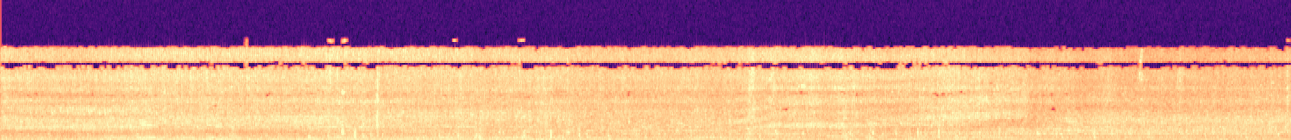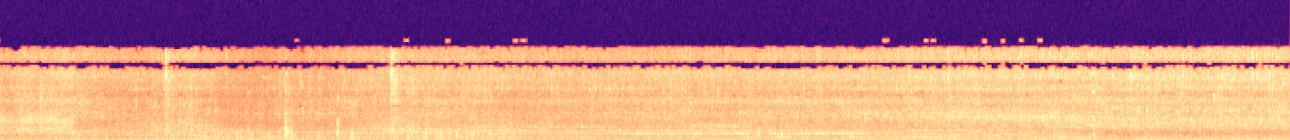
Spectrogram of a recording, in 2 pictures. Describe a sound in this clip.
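A bulldozer blade scrapes and pushes loose soil.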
